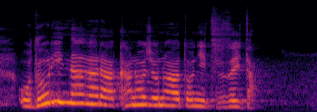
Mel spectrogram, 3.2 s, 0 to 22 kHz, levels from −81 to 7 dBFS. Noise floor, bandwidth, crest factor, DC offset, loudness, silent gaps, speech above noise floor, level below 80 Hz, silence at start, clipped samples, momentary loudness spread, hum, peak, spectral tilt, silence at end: -54 dBFS; 13 kHz; 16 dB; under 0.1%; -22 LUFS; none; 32 dB; -78 dBFS; 0 s; under 0.1%; 9 LU; none; -8 dBFS; -5.5 dB/octave; 0.6 s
